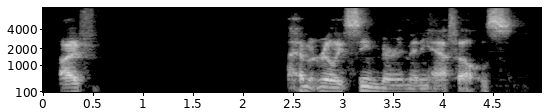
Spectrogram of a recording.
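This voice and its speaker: A man speaks in a raspy, put-on character voice. His pace is moderate. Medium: actual play. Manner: terse, measured.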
